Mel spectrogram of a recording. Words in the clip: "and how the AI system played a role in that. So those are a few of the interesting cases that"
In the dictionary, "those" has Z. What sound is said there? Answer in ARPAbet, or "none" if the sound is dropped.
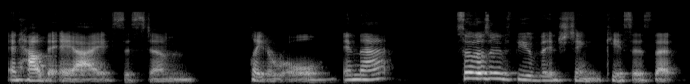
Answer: Z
